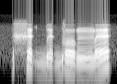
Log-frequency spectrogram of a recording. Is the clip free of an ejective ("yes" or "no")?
yes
